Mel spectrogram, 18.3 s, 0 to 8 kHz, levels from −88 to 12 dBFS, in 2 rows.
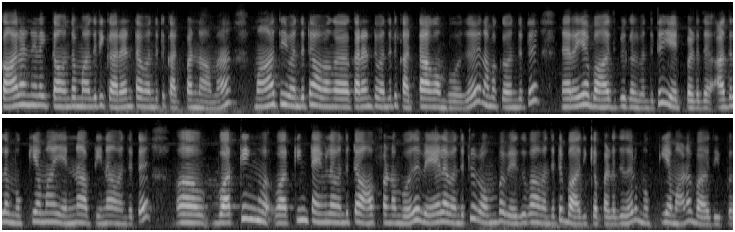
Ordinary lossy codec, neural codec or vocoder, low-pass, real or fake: none; none; none; real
